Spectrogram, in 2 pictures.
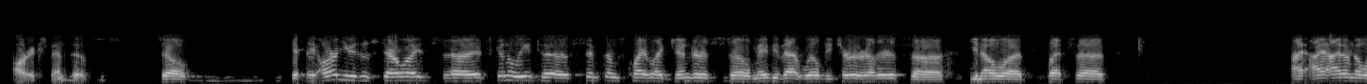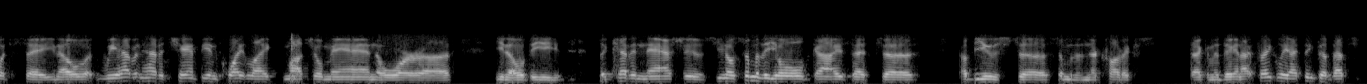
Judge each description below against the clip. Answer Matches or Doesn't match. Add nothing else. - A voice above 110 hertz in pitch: Matches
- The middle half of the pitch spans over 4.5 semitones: Matches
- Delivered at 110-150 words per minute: Doesn't match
